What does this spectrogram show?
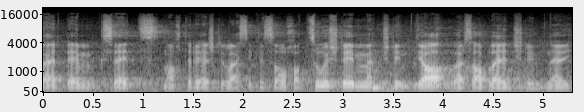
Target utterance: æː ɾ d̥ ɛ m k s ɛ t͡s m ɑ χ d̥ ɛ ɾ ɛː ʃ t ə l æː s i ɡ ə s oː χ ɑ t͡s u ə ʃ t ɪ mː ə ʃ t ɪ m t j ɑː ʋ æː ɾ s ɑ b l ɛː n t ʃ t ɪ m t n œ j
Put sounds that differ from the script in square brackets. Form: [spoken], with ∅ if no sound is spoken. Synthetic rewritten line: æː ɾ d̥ ɛ m k s ɛ t͡s [n] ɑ χ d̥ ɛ ɾ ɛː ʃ t ə l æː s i ɡ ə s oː χ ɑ t͡s u ə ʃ t ɪ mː ə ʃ t ɪ m t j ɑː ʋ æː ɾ s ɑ b l ɛː n t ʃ t ɪ m t n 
